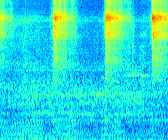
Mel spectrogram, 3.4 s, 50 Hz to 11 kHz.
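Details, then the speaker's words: Peugeot 406 V6: auxiliary (accessory) belt idler roller not yet wobbling but noisy, with gritty hissing rasps about once a second from a weak bearing; to be replaced with a used pulley along with the belt. "Then the auxiliary belt roller, it hasn't started wobbling, but it has become noisy, as you can see. You can hear."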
